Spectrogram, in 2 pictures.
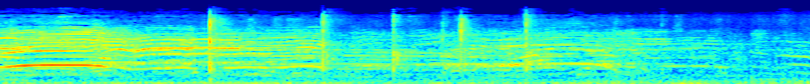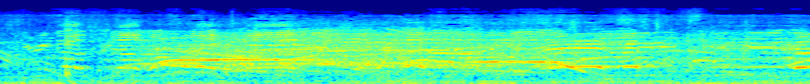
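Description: Young women chant and cheer loudly close by, outdoors.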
